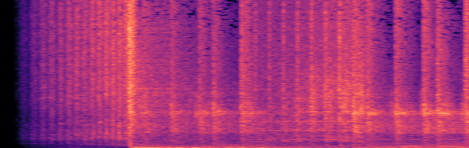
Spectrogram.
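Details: Loud driving music with heavy beats starts after a short rising swell.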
